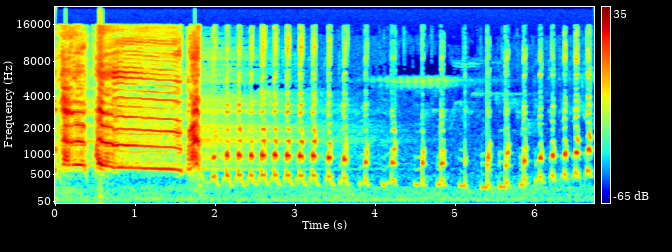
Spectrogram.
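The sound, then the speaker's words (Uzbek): A rooster crows loudly in one long, harmonic-rich call, then breaks into a long run of rapid, evenly spaced clucks. “Xo'roz esa devorga uchib chiqib, baland ovozda qichqira boshlabdi.”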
